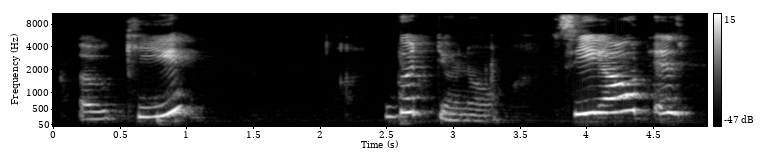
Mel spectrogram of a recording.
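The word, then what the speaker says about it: cout: operator so it's saying c out is it said like say c and then out so see how it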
